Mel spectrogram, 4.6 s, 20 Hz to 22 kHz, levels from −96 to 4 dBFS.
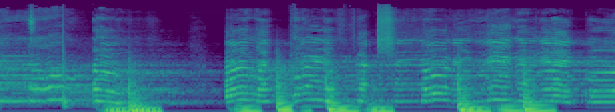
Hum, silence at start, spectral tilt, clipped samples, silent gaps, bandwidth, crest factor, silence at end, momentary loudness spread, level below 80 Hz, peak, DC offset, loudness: none; 0 s; -5.5 dB/octave; under 0.1%; none; 18 kHz; 14 dB; 0 s; 6 LU; -30 dBFS; -10 dBFS; under 0.1%; -26 LUFS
